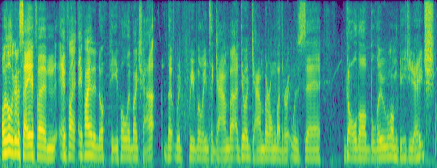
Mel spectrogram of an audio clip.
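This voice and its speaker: A man's voice: mid-range voice, fairly even intonation, fairly quick, a bit bright, faint music behind. A man streaming a game, chatting casually with dry, self-deprecating jokes, from the United Kingdom. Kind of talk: casual banter while gaming.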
